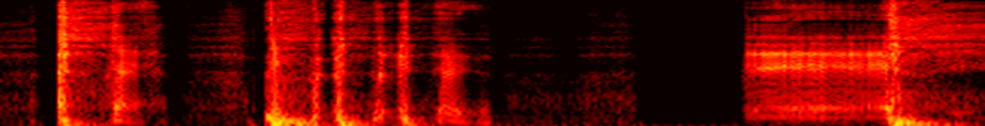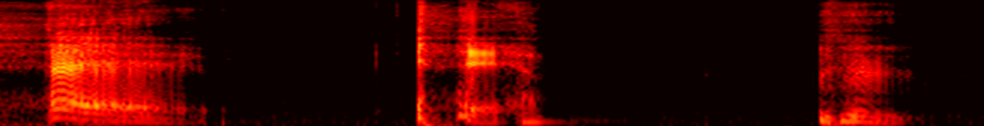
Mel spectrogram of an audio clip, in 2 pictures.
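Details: Stock audio of people coughing in different styles: several separate coughs, some harsh and throaty, with a throat-clearing quality.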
